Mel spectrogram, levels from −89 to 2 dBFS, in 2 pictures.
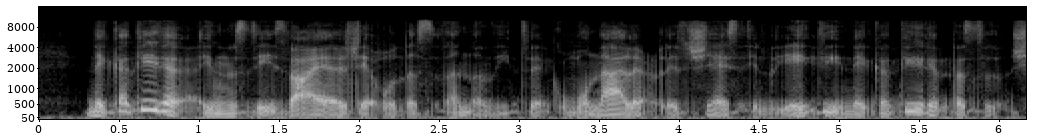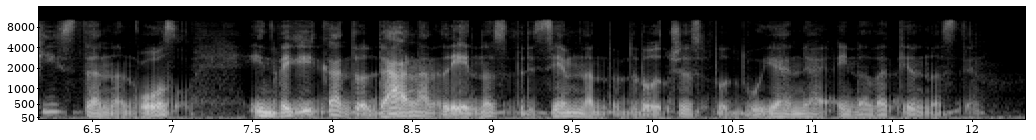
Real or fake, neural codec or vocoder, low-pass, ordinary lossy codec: fake; autoencoder, 22.05 kHz, a latent of 192 numbers a frame, VITS, trained on many speakers; 9.9 kHz; MP3, 96 kbps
